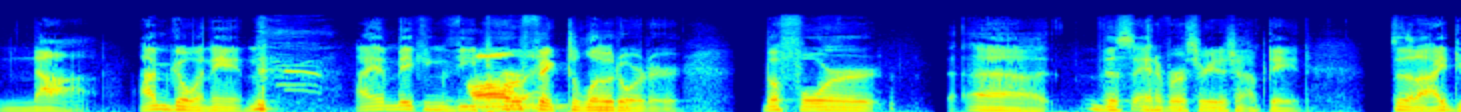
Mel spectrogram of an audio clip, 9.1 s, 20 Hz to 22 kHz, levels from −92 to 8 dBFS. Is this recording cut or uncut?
uncut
